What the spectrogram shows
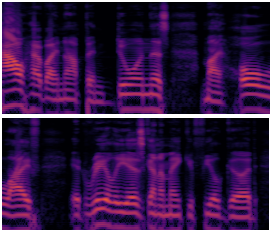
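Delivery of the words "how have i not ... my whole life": ordinary talk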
